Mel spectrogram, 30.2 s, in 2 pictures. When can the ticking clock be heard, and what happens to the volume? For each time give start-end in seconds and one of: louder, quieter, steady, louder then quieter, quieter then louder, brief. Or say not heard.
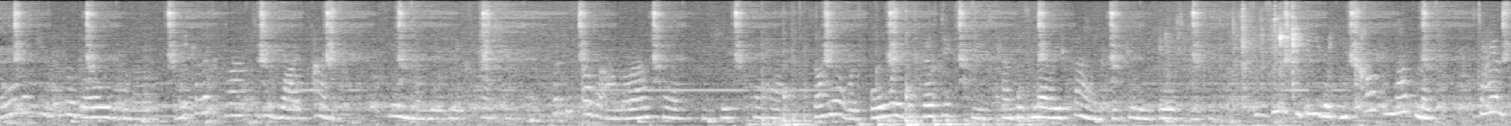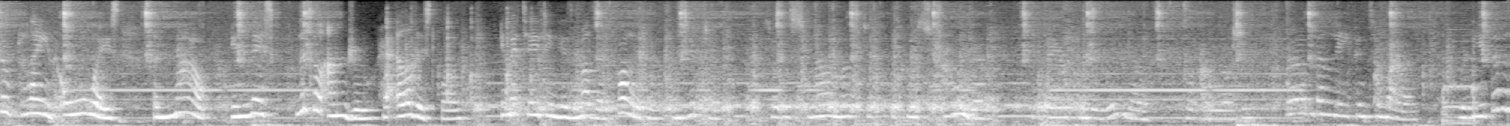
0.0-30.1 quieter.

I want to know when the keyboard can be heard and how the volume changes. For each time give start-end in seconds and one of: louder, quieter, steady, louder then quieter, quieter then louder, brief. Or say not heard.
7.5-13.1 quieter then louder.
